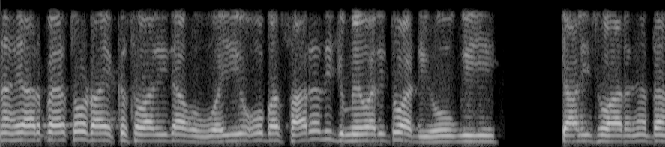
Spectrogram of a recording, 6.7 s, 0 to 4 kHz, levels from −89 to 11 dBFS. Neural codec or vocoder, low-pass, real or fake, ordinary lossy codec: none; 3.6 kHz; real; none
